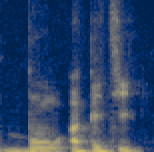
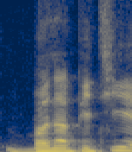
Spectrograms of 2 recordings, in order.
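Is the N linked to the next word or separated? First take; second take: separated; linked. First: The words are said separately without linking. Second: The N links into the next word. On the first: The speaker calls it wrong. "and not bon appétit" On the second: The speaker calls it right. "I say bon appétit"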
